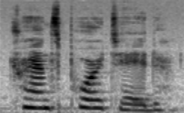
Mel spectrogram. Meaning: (verb) simple past and past participle of transport; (adjective) subjected to transportation
- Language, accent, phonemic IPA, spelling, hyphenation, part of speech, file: English, US, /tɹænzˈpɔɹtɪd/, transported, trans‧port‧ed, verb / adjective, En-us-transported.ogg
